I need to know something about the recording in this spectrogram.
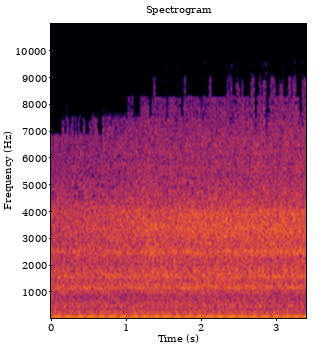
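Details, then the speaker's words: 1995 Ford F-250 7.3L Power Stroke diesel idling normally: steady, even clatter with no misses, after a new glow plug relay cured a no-start that dated from before storage; slight smoke from the exhaust. "7-3 power stroke with a new blow plug relay cheered that no start issue right there she's a little smoky back there in the back end but"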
